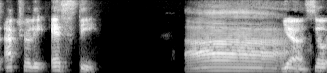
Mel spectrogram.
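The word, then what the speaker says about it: Eesti: Estonia oh so in Estonian language it's actually SD yeah so it's not Estonia it's SD and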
